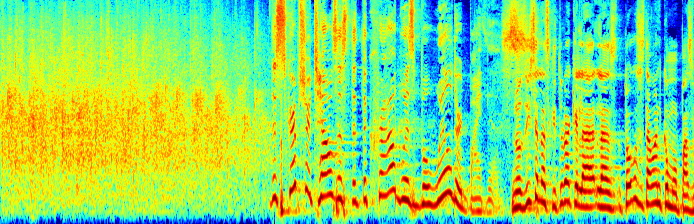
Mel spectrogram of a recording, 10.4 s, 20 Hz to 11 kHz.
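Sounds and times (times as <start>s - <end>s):
audience applauding to give glory to God: 0.0s - 4.2s
speech: 4.0s - 10.3s.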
